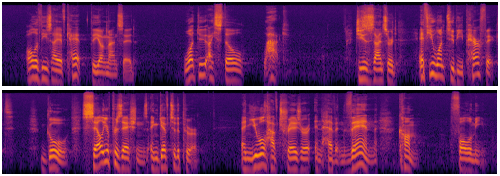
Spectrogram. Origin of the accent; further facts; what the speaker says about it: Scotland, United Kingdom; I'm afraid I'm not English either. I am very proudly from Scotland.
